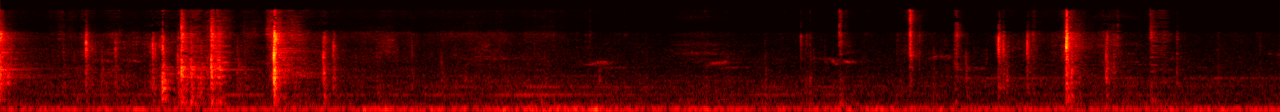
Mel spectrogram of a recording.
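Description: Cable connectors click and clack as they are plugged together.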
